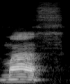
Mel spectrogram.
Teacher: contact between the tip tongue and the upper teeth to form a constriction or a restriction or an obstruction of airflow. That's why it is pronounced like you see, air flows, but the tip of the tongue it's just it is in contact with the upper teeth, like math. · That is the reason why it is dental. Now it's fricative because there is a friction of breath in a narrow opening, producing a turbulent airflow.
